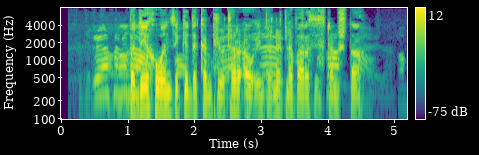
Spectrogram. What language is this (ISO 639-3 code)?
pus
